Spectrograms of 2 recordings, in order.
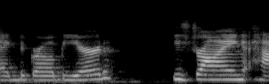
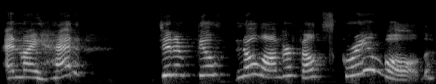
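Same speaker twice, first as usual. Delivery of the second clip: story narration; 6 semitones higher, 4 dB louder than usual. A narrator's reading. Reads picture book aloud.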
